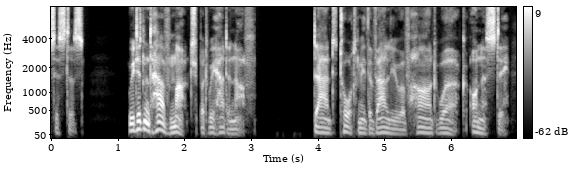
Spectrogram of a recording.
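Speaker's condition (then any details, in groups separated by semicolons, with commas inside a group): No condition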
